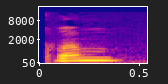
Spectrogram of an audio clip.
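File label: "kwam", Dutch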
